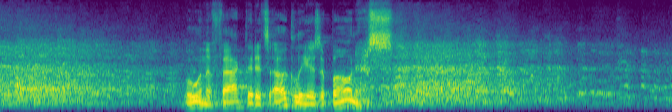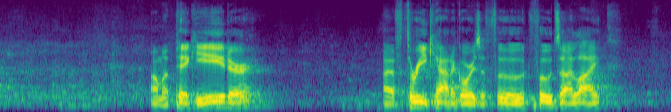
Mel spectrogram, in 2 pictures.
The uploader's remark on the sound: took place at the Just for Laughs Festival in Montreal, Quebec, in 2014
